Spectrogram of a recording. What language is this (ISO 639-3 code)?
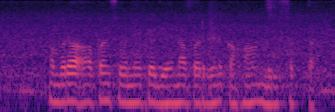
bho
